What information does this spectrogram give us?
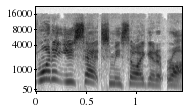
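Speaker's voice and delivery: ordinary talk, nothing marked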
